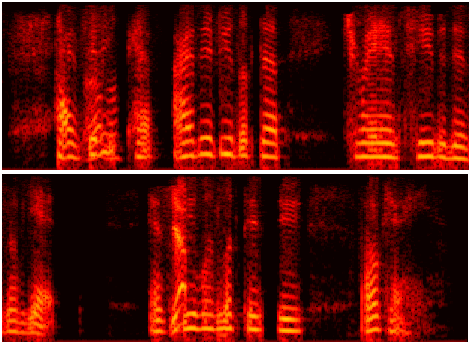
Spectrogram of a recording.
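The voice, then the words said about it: Sick, strained voice. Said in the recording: “I apologize for my voice. I'm under the weather.”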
